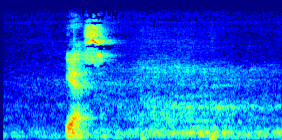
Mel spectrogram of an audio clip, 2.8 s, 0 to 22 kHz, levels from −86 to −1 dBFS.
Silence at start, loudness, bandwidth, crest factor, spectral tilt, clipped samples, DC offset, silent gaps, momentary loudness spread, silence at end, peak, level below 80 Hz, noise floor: 0.65 s; -20 LUFS; 16.5 kHz; 24 dB; -1.5 dB/octave; under 0.1%; under 0.1%; none; 25 LU; 0 s; -4 dBFS; -52 dBFS; -52 dBFS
